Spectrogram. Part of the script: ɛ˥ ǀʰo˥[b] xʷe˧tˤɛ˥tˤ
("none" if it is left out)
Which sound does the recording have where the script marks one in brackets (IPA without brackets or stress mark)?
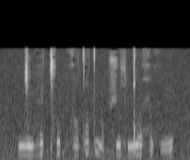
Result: b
